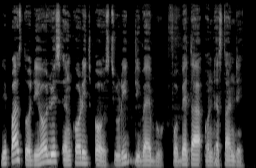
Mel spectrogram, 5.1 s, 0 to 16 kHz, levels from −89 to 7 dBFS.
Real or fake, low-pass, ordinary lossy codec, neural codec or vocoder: real; 14.4 kHz; none; none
